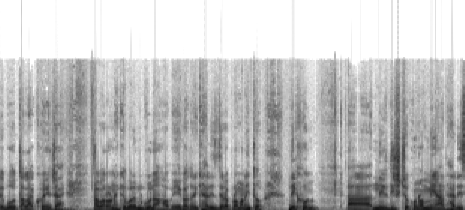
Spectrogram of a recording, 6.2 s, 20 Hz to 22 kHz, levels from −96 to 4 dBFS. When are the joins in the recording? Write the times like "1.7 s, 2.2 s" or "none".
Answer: none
